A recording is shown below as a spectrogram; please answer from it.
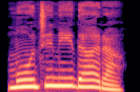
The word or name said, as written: ಮೋಜಿನೀದಾರ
